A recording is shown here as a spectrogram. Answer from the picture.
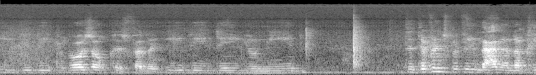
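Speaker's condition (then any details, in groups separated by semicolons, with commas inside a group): Cerebral palsy, mild; mainly affects speech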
